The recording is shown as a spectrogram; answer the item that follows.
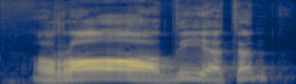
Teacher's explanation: Ра твердый звук с огласовкой фатха 2 раза удлиняем.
